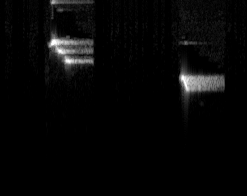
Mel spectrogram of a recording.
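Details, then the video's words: Ortolan bunting, known locally as al-bouh, from a birdsong CD: two short clear phrases, a high quick descending note cluster followed after a pause by a lower buzzy slurred note, on a silent background. "طائر درسة الشعير(البوح)Bruant Ortolan"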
